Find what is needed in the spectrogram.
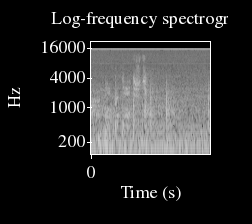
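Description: Soft whispered speech, with a hissy burst about a second in, over a steady low hum.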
